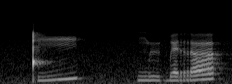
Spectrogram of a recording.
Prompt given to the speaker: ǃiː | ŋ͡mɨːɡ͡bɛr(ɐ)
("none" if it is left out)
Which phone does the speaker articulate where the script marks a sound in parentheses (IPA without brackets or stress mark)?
ɐ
